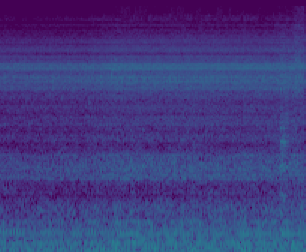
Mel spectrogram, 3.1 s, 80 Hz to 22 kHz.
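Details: Crate CA series acoustic amp, gains at 0, master at 3 o'clock, reverb being dialed in, no signal: constant loud hiss with no tone, like steam; aging reverb DSP chip suspected as the source of the white noise.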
